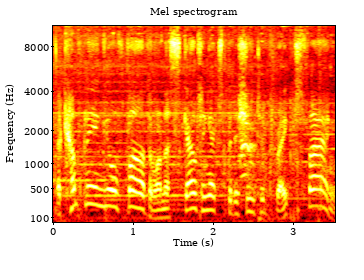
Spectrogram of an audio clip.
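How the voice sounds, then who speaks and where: Lively old gentleman, theatrical and swooping. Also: high-pitched, fairly quick, music in the background. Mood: fond, amused. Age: older. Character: spry, lively old uncle of a fantasy hero, genial and eager. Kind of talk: video game fantasy dialogue.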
